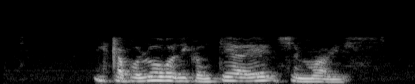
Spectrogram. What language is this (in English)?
Italian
